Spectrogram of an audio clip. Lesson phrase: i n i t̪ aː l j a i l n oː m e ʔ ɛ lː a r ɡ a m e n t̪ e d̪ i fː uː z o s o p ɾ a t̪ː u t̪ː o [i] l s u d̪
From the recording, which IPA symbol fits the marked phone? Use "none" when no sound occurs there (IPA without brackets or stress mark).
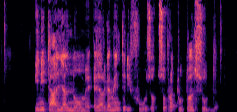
a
